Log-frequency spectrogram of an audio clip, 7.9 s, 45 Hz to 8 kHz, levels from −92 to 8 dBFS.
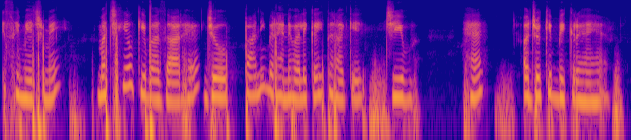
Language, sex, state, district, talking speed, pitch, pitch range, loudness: Hindi, female, Uttar Pradesh, Varanasi, 175 wpm, 220 Hz, 205-235 Hz, -24 LUFS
